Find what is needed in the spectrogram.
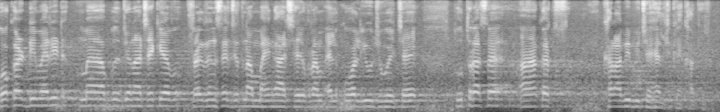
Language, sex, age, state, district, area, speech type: Maithili, male, 30-45, Bihar, Purnia, rural, spontaneous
